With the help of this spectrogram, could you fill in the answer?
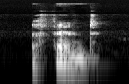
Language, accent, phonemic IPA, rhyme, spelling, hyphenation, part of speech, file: English, Southern England, /əˈfɛnd/, -ɛnd, offend, of‧fend, verb, LL-Q1860 (eng)-offend.wav
- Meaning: 1. To hurt the feelings of; to displease; to make angry; to insult 2. To feel or become offended; to take insult 3. To physically harm, pain 4. To annoy, cause discomfort or resent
